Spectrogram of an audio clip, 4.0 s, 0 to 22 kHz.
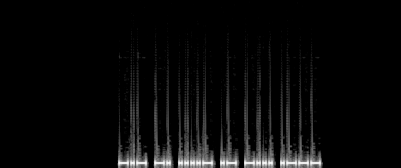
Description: Morse code, heard as a keyed tone, about 37 wpm, 700 Hz. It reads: KN4ABJ
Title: USA Call Signs - 6 Characters - 3x Character Spacing - 40wpm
